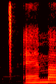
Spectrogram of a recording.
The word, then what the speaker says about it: Amber: Amber mit Betonung auf A.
